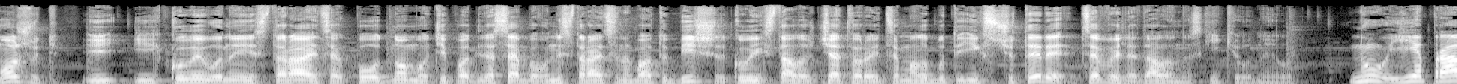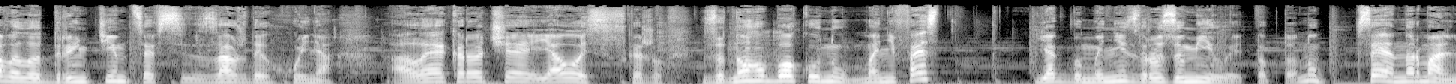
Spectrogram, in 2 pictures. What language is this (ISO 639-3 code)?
ukr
